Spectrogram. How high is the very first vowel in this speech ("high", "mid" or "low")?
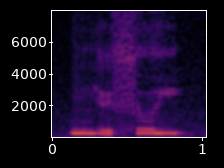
mid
